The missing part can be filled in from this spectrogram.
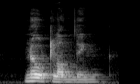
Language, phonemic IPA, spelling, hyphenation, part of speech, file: Dutch, /ˈnoːtˌlɑn.dɪŋ/, noodlanding, nood‧lan‧ding, noun, Nl-noodlanding.ogg
- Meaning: an emergency landing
